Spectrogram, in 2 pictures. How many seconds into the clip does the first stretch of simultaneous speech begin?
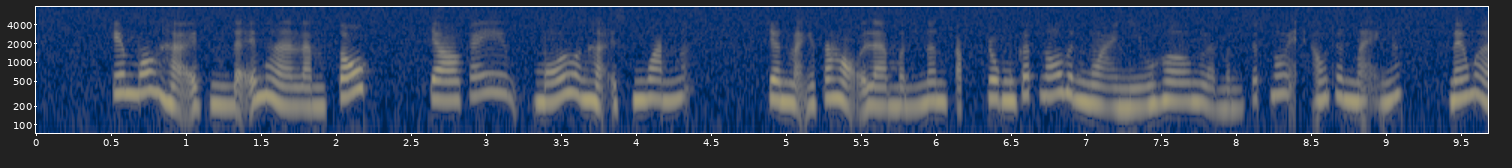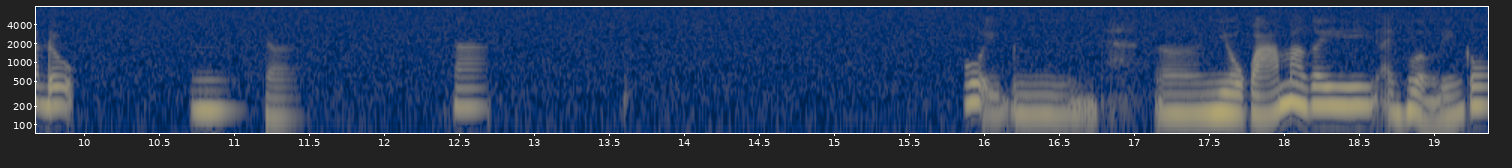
none

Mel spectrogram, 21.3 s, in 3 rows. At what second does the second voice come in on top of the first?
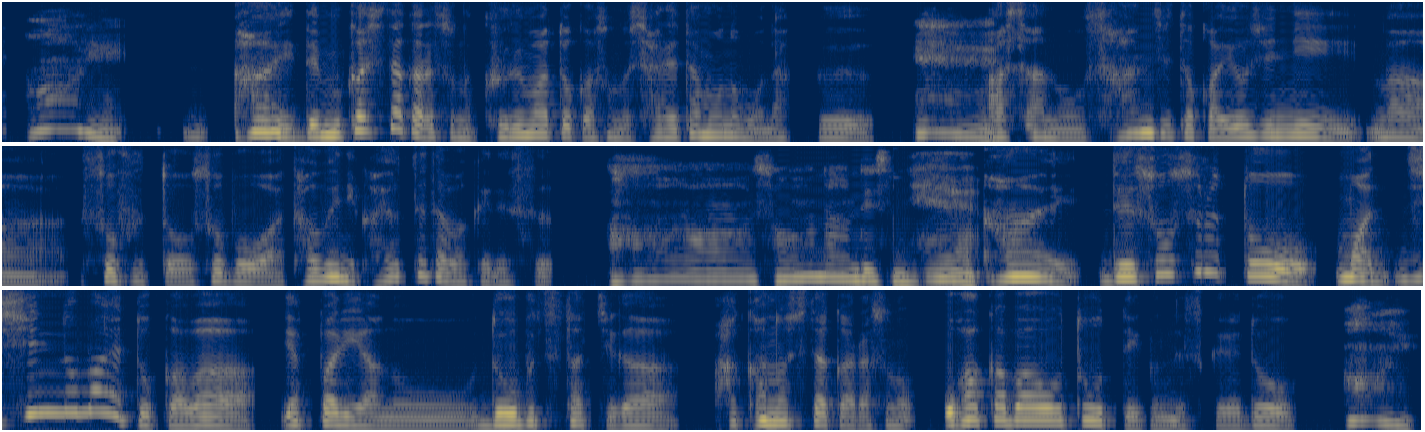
none

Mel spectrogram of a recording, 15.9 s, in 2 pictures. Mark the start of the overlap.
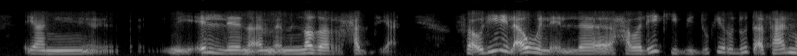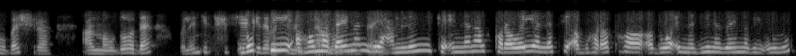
10.4 s

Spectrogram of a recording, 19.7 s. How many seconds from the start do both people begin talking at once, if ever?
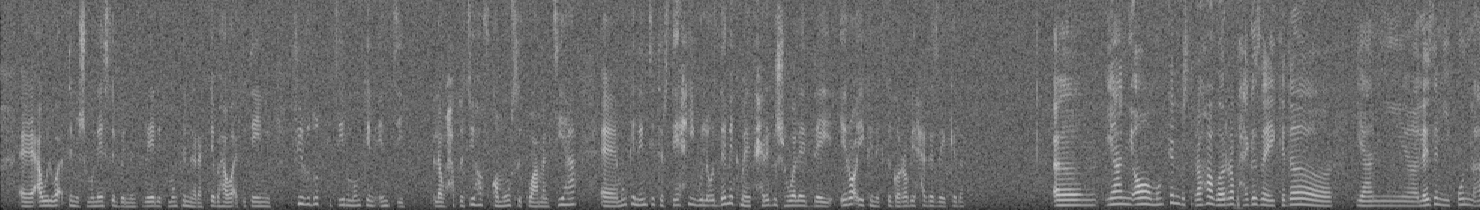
none

